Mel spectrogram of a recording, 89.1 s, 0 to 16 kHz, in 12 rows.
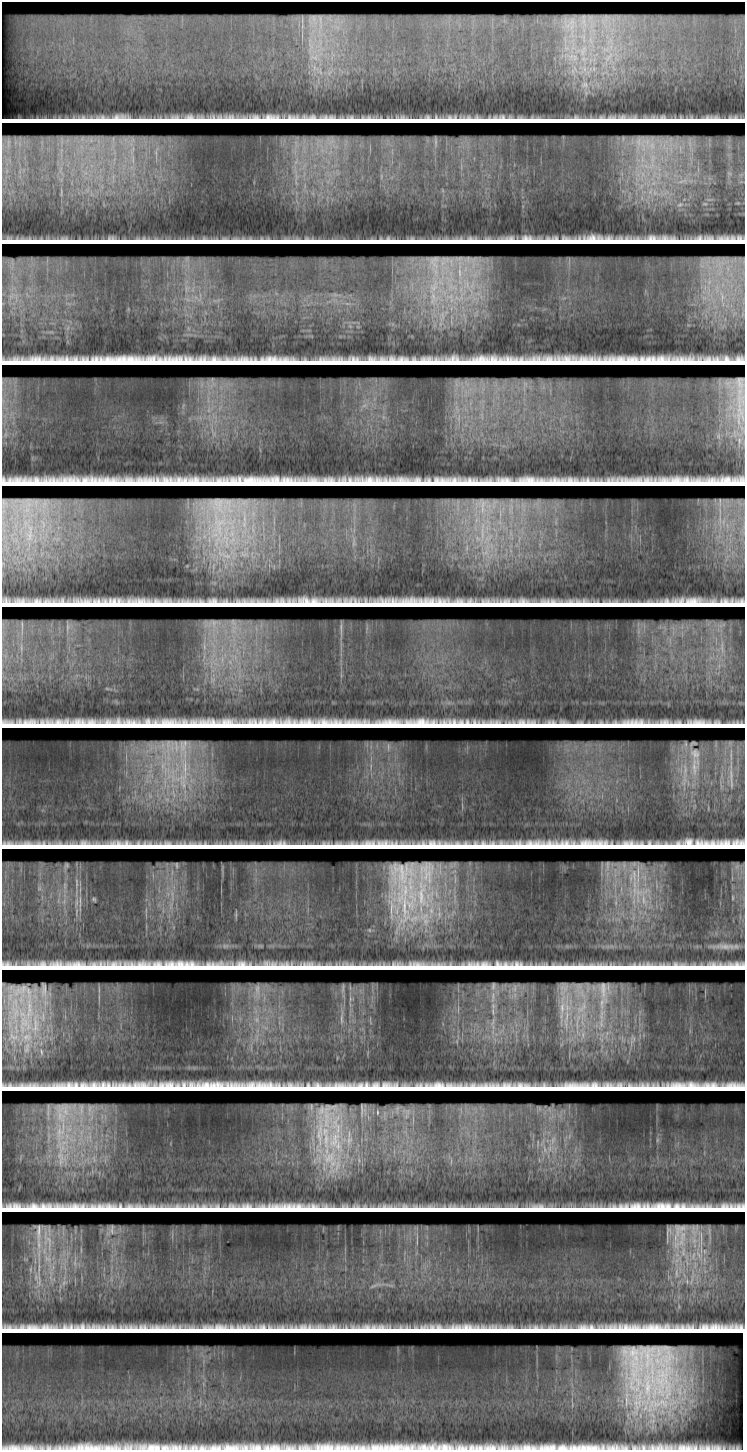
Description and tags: River waves thames with people in boats on water and children playing nearby
Water splashing at edge of Thames recorded with a Zoom H1 on a summers day with people on boats on the water and children playing nearby
Children, River, Splash, Water, Waves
